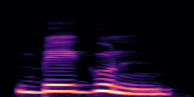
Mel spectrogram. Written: बेगुन

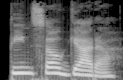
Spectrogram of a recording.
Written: तीन सौ ग्यारह

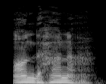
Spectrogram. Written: औंधाना

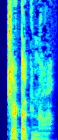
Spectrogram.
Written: चटकना

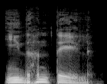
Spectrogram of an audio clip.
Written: ईंधन

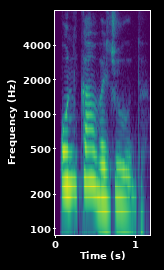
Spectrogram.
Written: वजूद

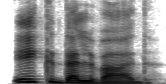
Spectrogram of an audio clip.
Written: एकदलवाद

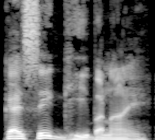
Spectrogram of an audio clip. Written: घी

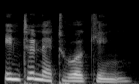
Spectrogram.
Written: इंटर

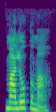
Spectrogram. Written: मालोपमा

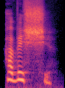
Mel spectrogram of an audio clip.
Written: हविष्य

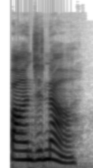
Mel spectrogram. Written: पाँजना

